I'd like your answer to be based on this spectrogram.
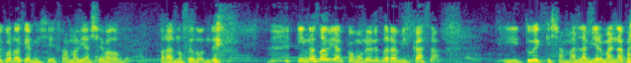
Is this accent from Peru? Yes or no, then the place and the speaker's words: yes; Lima, Peru; also born or lived in Huancavelica; now in Argentina; viví por un tiempo en Capital, soy de Lima, pero mis últimos años antes de venir aquí viví por la sierra en Huancavelica.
